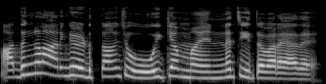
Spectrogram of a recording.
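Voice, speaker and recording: A woman's voice: very high voice, lively intonation, fairly quick, sharp tone, dry recording, clean studio sound, heavily acted. A woman voicing a sulky elder daughter in a family cartoon who complains that she is always the one blamed. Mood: complaining. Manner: complaining, accusatory.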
